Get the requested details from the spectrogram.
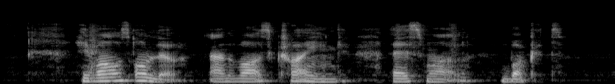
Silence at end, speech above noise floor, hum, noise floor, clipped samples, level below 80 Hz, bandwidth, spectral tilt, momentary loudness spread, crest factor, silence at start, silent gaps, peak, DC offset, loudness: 0.55 s; 19 dB; none; -44 dBFS; under 0.1%; -64 dBFS; 7.8 kHz; -5.5 dB/octave; 19 LU; 20 dB; 0.3 s; none; -6 dBFS; under 0.1%; -25 LUFS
